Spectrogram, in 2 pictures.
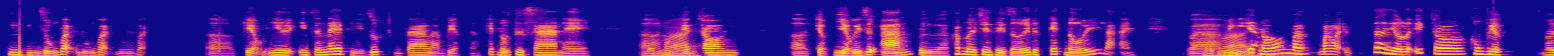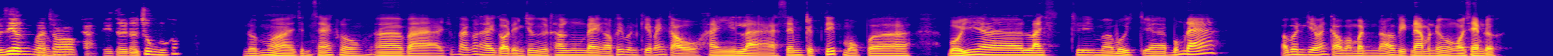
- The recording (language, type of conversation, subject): Vietnamese, unstructured, Bạn nghĩ gì về vai trò của các phát minh khoa học trong đời sống hằng ngày?
- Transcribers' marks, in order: tapping; other background noise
